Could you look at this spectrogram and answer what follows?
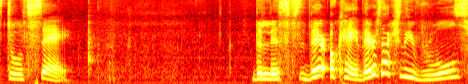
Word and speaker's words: dulce de leche: People pronounce it dulce de leche. No, that's wrong. It's dulce.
